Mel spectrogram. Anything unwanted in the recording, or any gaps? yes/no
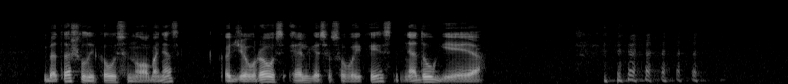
yes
